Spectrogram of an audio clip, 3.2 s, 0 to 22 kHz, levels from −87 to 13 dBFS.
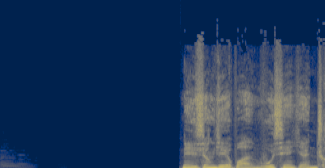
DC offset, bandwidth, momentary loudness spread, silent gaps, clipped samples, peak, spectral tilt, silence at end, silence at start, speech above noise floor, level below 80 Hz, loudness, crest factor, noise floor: under 0.1%; 18 kHz; 5 LU; none; under 0.1%; -2 dBFS; -4 dB/octave; 0 s; 1.8 s; over 78 dB; -28 dBFS; -13 LUFS; 14 dB; under -90 dBFS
